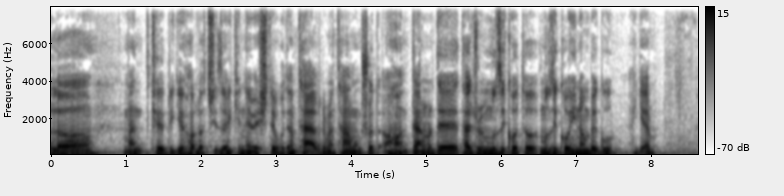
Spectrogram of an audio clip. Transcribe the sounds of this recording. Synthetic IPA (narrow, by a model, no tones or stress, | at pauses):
hɒlɒː | mæncʰe̞d̪iɟeɦɒːlɒːt͡ʃʰiːzɒːjiːcʰe̞ne̞ve̞ʃt̪e̞buːd̪æmt̪ʰæɣɾibænt̪ʰæmuːmʃo̞d̪ɒ̰ːɦɒːnd̪̥æɾmoɾed̪e̞t̪ʰæd͡ʒɾo̞bemuzikʰomuːziːkʰoiːnɒːmbe̞ɡuː | æɟæɾ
